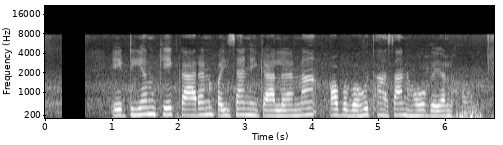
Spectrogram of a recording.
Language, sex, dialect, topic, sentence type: Bhojpuri, female, Western, banking, statement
